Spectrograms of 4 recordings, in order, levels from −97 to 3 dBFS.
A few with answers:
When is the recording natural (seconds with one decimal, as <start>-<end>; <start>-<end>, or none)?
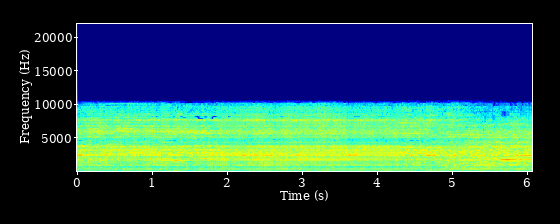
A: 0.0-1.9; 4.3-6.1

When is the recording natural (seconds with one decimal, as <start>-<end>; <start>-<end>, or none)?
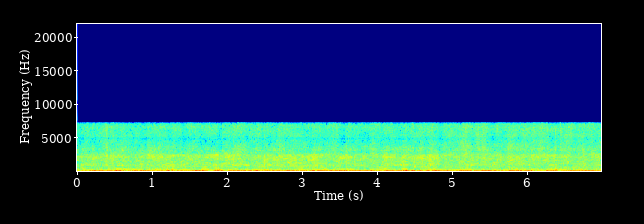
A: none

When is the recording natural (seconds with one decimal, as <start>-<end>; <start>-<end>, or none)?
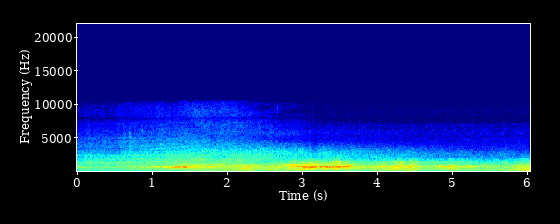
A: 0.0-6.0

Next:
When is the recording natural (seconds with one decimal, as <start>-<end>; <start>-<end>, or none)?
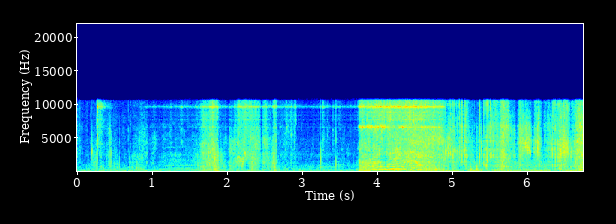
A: 0.0-0.9; 4.9-6.7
